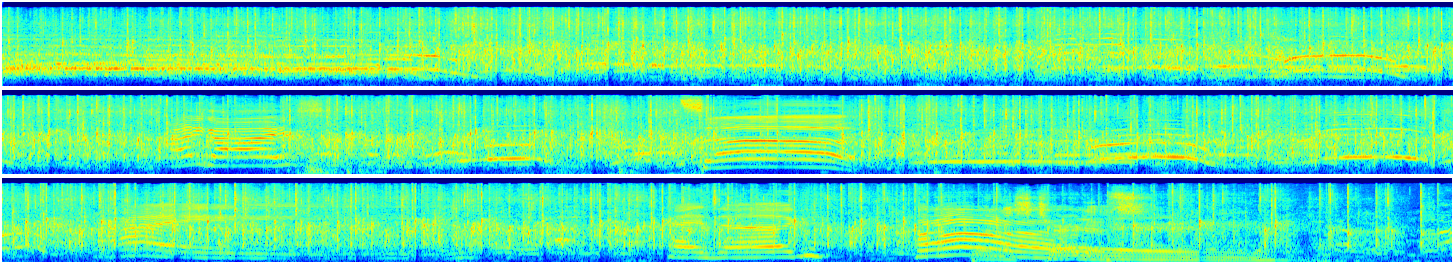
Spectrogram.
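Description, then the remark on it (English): Loud, sustained audience applause with cheering in San Francisco as guests Chad Opitz, Amy Miller and Greg Proops are introduced, a dense wash of clapping throughout, topped by scattered whoops and shouts that rise and fall over roughly twenty seconds. “Please give it up for my friends Chad Opitz, Amy Miller, and Greg Proops.”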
